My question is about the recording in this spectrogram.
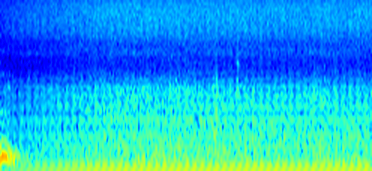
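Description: Steady electrical mains hum and buzz in the sound system's recording, a fixed low drone with a ladder of steady higher tones above it, swelling a little at the start and then holding level.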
